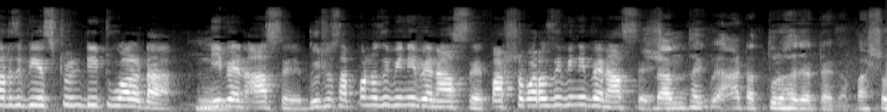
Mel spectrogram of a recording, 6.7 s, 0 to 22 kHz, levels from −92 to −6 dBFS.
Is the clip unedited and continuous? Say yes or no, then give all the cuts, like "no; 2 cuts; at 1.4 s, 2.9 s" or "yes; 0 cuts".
no; 1 cut; at 4.9 s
